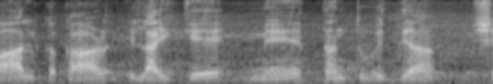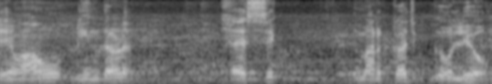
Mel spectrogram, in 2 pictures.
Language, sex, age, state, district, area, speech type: Sindhi, male, 60+, Uttar Pradesh, Lucknow, rural, read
